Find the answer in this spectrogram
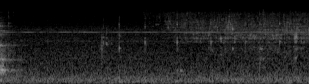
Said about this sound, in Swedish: att du tar öppnaren, öppnar flaskan, häller ur flaskan i glaset. Det här kan alltså bli slabbigt va? Nej, det låter bra än så länge.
